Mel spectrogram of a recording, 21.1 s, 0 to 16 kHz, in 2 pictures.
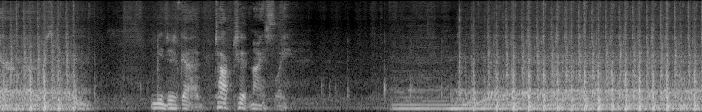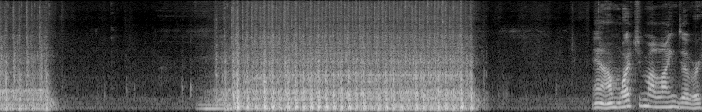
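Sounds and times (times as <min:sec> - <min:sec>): sewing machine stitching: 0:00.0 - 0:01.4, 0:05.8 - 0:11.5, 0:13.5 - 0:17.9.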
